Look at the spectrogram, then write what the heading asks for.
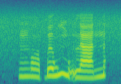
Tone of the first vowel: low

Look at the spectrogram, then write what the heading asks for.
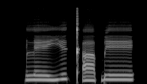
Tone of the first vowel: low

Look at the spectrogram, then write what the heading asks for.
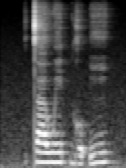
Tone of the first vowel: high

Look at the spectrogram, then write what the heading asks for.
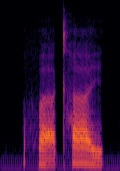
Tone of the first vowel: low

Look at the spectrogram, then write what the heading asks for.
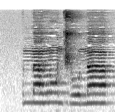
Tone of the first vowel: high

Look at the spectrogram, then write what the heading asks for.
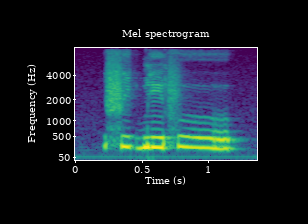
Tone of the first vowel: low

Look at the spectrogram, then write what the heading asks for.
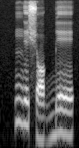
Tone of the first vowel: high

